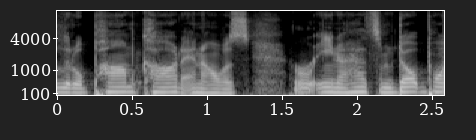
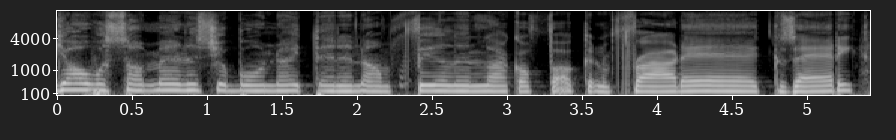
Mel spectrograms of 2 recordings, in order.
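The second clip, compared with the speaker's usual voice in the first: high energy hype; 3 semitones higher, slower than usual. Retold or imitated. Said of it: "instead of going up with that energy".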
